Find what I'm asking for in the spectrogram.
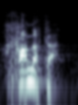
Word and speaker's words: Hanukkah: Hanukkah.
